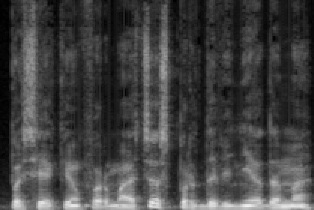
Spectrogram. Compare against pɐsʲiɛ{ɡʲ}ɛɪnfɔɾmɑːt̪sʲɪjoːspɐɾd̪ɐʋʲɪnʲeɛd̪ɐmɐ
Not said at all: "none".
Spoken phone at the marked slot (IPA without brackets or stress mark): kʲ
